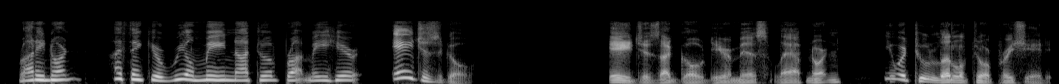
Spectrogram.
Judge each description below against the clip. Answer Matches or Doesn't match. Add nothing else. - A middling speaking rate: Matches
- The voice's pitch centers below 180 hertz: Doesn't match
